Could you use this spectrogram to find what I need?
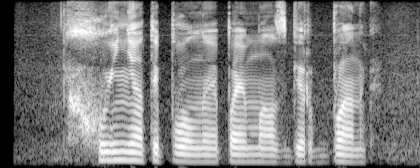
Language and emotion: Russian, angry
